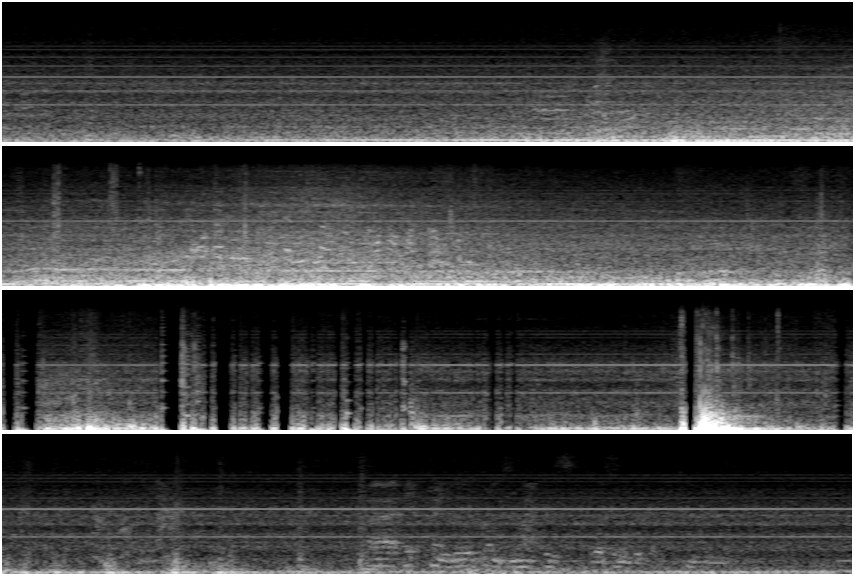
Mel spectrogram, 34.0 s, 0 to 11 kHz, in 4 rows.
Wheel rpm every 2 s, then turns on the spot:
0, 0, 0, 0, 0, 0, 0, 0, 0, 0, 0, 0, 0, 0, 0, 0, 0.
none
